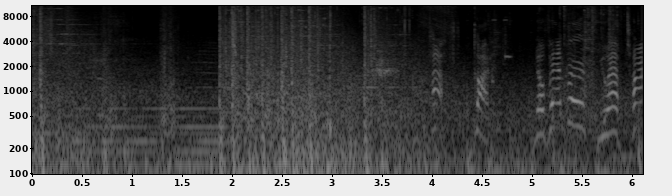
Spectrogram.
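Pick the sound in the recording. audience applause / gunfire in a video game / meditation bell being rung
gunfire in a video game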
